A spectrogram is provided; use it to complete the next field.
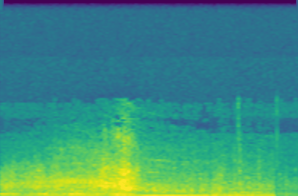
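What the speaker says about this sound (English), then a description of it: "I do love the sound of an Aston Martin." An Aston Martin racing car engine drones with a smooth tonal note that dips and rises through gear changes, heard from inside or close by, then cuts off sharply near the end; no talking.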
